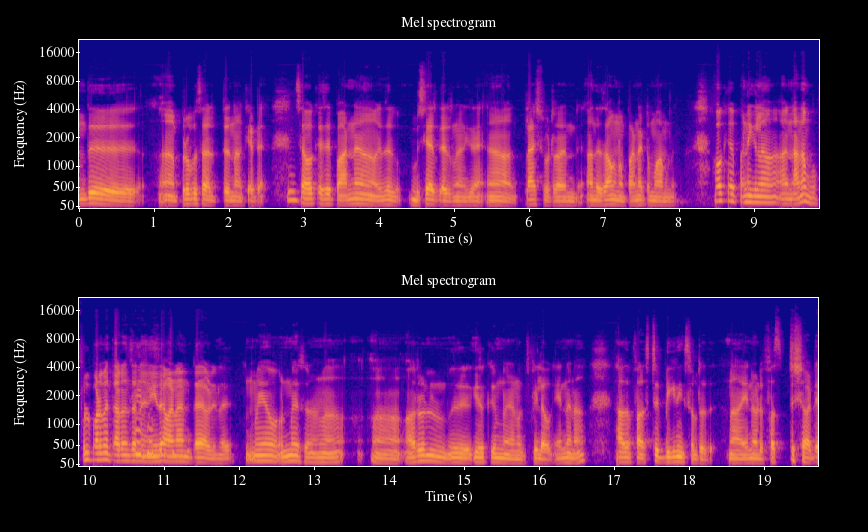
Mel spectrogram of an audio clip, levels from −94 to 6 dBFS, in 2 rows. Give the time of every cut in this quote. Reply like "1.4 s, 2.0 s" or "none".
12.1 s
